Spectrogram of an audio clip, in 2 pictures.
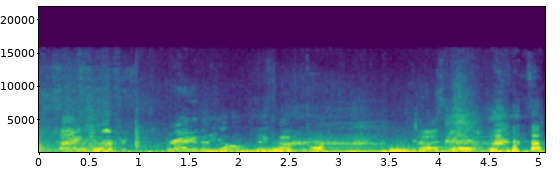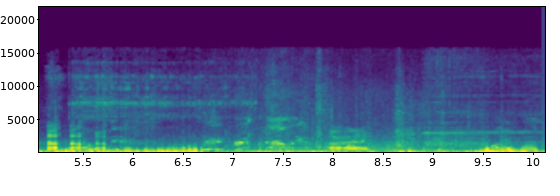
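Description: Men talk and call out excitedly close by.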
